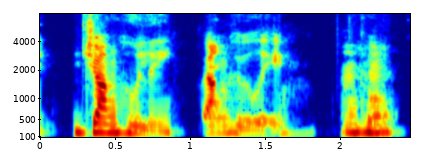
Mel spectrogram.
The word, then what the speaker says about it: Jung Hoo Lee: Is his name Hung Hoo Lee? Is that how you say it? Jung Hoo Lee.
